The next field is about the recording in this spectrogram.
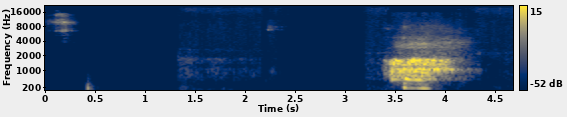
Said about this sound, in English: And now just gently take a few fuller, faster breaths. Just real gentle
